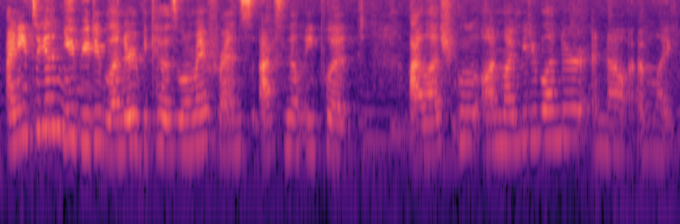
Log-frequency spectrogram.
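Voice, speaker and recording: A woman's voice: high-pitched, fairly quick, echoey room, soft background music. A young woman from the Philippines with a Filipino accent, chatting casually through a makeup vlog, full of filler words. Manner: rambling, casual, lots of "like" fillers. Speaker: beauty vlogger.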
